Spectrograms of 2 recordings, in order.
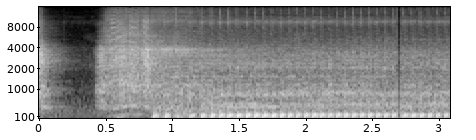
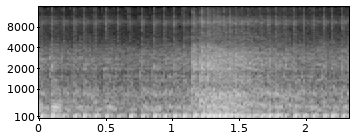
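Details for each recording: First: Yamaha Mio GT after injector replacement (old one dirty, clogged): starts at once and settles to a steady, even fast idle around 1900 rpm, injector duration 1.0 ms; normal start and idle. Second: Yamaha Mio GT with a clogged, dirty fuel injector, still running badly after injector cleaning and an injector filter change, before injector replacement; the fuel pump is not weak: uneven, surging idle that sometimes runs well and sometimes barely holds on.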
